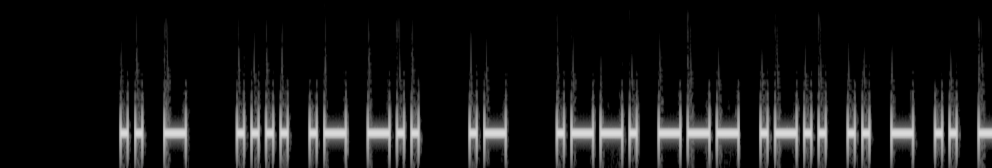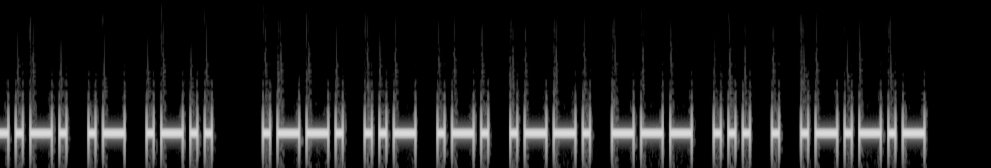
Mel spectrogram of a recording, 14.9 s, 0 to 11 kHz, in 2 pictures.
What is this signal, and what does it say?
Morse code, heard as a keyed tone, about 22 wpm, 700 Hz. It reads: IT HAD A POLITICAL PURPOSE.
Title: Sentences from Top 1000 Words - Review Part 5 - 22wpm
